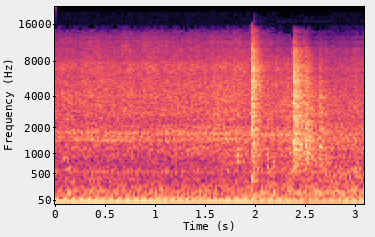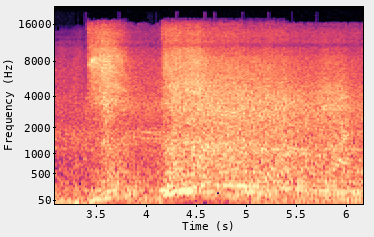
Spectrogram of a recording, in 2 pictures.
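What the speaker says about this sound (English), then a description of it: "give it a little rev and then jump out" A car engine fitted with a full twin 3-inch exhaust idles with a deep, rough rumble, then revs briefly and gets louder toward the end, close by.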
